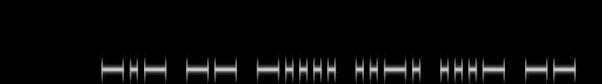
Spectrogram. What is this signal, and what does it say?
Morse code, heard as a keyed tone, about 17 wpm, 700 Hz. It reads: KM6FVM
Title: USA Call Signs - 6 Characters - Repeated 2x - 17wpm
